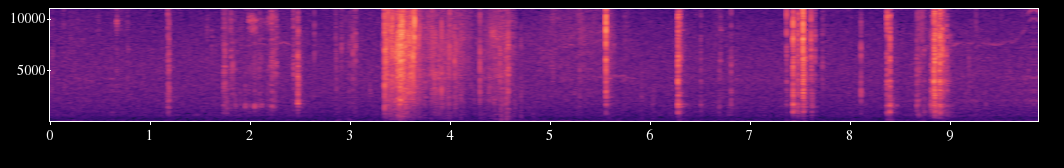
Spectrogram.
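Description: Light clicks and clatters of a partly disassembled Canon PowerShot SX130's plastic body and small tools being handled, over a faint low hum. The loudest cluster comes a little after three seconds in, with scattered single clicks after it.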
